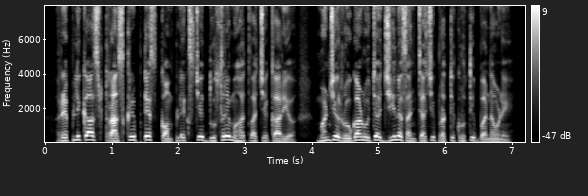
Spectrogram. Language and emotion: Marathi, neutral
